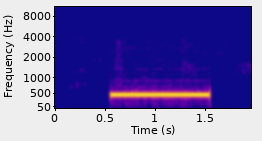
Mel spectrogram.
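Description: Telephone ringing tone on an unanswered call: a single steady, mid-pitched electronic tone lasting about a second, clean and loud, with near silence on either side.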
